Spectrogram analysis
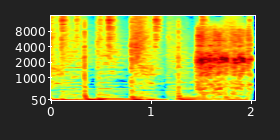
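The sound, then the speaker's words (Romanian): A classic engine starts up in Bistrița: a deep, uneven rumble punctuated by three sharp bursts, then it catches and swells into a steady, louder roar with a gritty hiss on top. “Sunetul motoarelor clasice îi fascinează mai nou pe tot mai mulți tineri din Bistrița.”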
